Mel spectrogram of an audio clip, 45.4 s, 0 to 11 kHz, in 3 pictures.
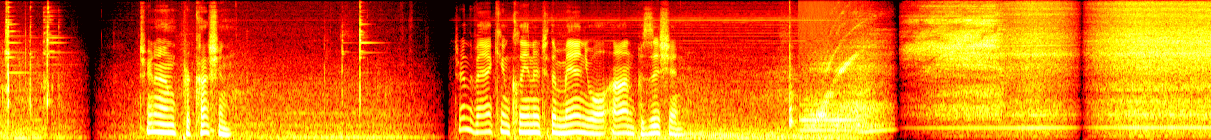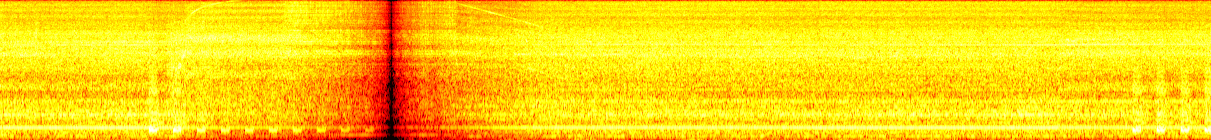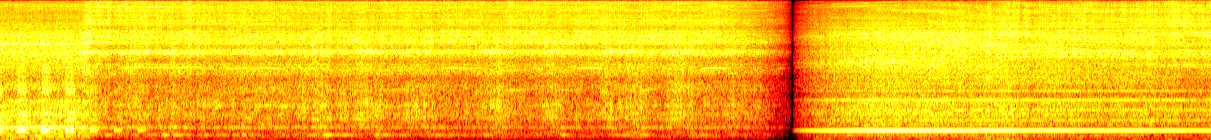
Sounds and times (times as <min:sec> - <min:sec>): Drill: 0:09.9 - 0:45.4.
